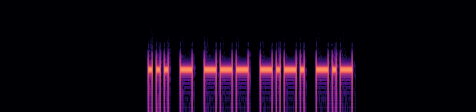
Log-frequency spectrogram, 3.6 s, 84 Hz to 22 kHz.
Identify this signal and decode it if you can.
Morse code, heard as a keyed tone, about 40 wpm, 700 Hz. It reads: STOCK
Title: Top 501-750 Words 40wpm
